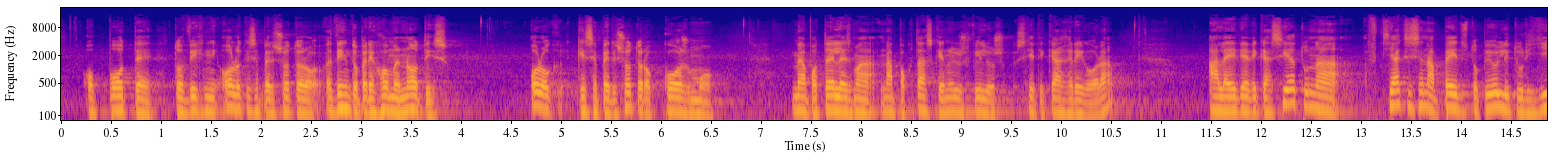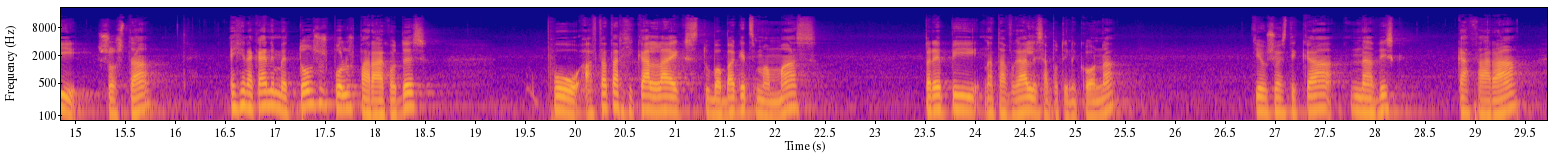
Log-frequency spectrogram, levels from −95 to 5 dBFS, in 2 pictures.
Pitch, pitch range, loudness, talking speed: 130 Hz, 115-145 Hz, -18 LUFS, 130 wpm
